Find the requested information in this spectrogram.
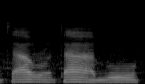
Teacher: ra dibaca tebal karena terletak setelah fathah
